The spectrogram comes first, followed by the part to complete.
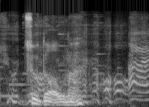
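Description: A cartoon character's voice chuckling, a short snicker lasting a bit over a second.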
